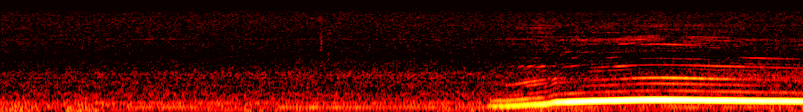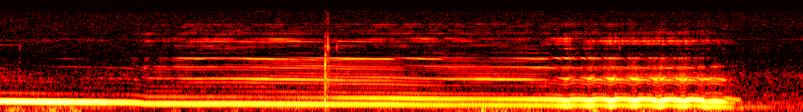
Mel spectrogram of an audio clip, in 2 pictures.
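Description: A man screaming "Aaahhh!" in fright at a huge hornet: one long cry that starts about two and a half seconds in, rises and holds, drops to a lower pitch about halfway through, and wavers before it cuts off near the end. A faint steady hum lies under the quiet start.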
